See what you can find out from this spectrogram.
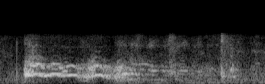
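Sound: two dogs barking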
